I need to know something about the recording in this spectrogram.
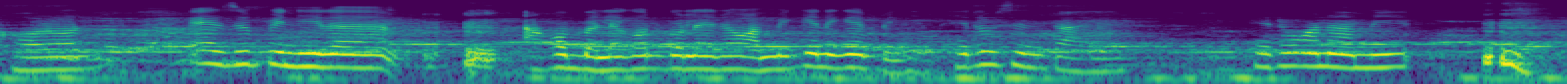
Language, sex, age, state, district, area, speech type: Assamese, female, 45-60, Assam, Morigaon, rural, spontaneous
